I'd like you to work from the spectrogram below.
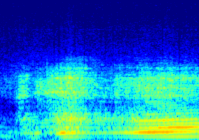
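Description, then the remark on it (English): A car engine revs up loudly, its pitch climbing as the car pulls away around the front of a barn, the steady motor growl swelling and holding strong with no voices over it. “Stop that car, you!”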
